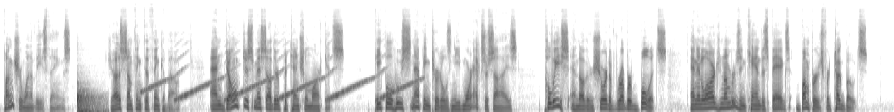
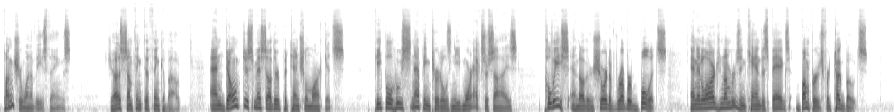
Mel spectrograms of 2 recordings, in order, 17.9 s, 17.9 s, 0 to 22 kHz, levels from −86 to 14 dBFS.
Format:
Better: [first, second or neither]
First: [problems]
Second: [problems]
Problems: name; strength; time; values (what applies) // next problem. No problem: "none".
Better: second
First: door banging; loud; at 1.5 s; peak 1 dB above the speech // alarm; noticeable; from 3 to 8.5 s; peak 6 dB below the speech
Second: none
